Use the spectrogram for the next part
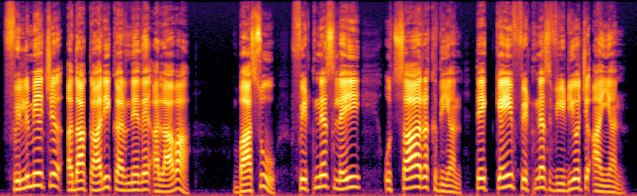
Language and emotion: Dogri, neutral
